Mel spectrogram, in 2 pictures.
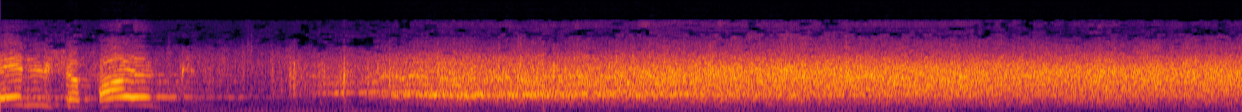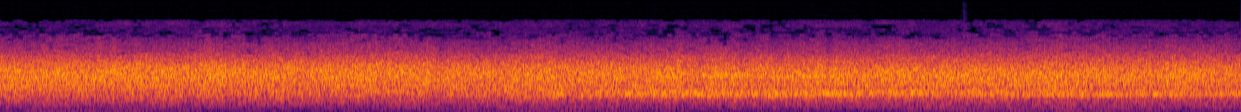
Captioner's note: applause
